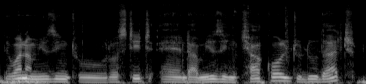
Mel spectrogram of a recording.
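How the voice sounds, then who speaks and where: Medium in pitch, a man's voice carries a dark, mellow tone. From Kenya. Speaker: vlogger. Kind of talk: casual vlog. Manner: casual with repetitions and restarts.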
